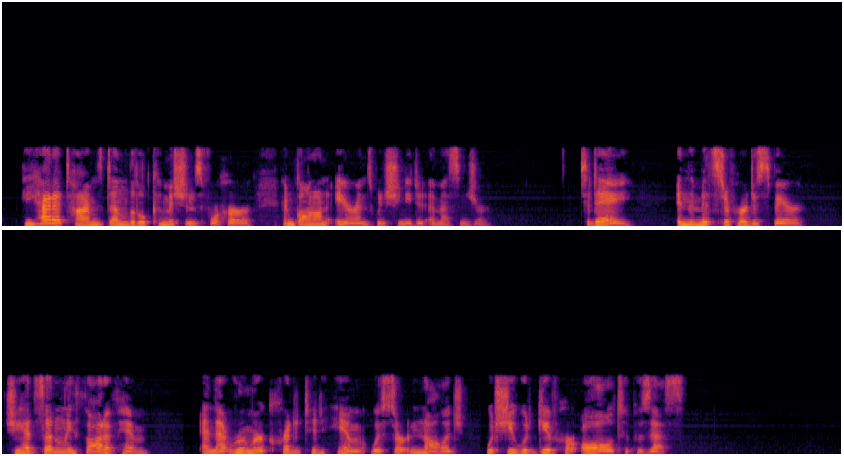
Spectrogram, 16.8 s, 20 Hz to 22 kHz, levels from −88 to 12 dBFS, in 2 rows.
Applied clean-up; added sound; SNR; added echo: none; none; none; none.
